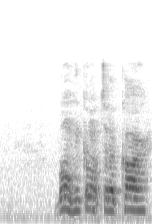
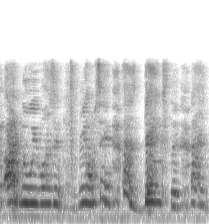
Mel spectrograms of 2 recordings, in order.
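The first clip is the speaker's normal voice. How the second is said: higher, louder, hyped gloating; hammed-up cousin bragging he was right; annoying cousin; 7 semitones higher, 4 dB louder than usual. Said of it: "he's annoying".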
